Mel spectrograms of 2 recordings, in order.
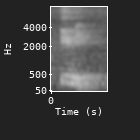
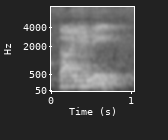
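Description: First: The first vowel sounds like 'ee'. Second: The first vowel sounds like 'eye'. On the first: The speaker calls it wrong. "They pronounced like teeny" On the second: The speaker calls it right. "But the real pronunciation according to expert, it is tiny"

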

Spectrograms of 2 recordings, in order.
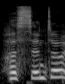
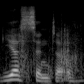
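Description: First: The name begins with a J sound. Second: The name begins with a Y sound. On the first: "Some people say Jacinto, ... because it's spelled with a J" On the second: "it's actually pronounced like a Y, like the Germans pronounce a J"

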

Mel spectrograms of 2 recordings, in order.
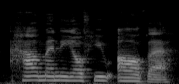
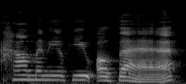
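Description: First: The word 'there' carries no main stress. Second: The word 'there' carries the main stress. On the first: It asks how many people there are. The speaker calls it right. "He's asking how many people" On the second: It asks how many are in that place rather than here. The speaker calls it wrong. "as in the opposite to here"

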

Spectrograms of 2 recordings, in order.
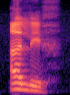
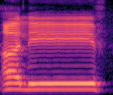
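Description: First: The vowel is kept short. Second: The vowel is stretched out long. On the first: The speaker calls it right. "We say alif" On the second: The speaker calls it wrong. "we don't stretch it. We don't say alif"

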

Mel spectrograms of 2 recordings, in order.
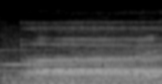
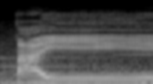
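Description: First: It is said flat and lifeless, dead inside. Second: It is said in a normal, lively tone.

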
